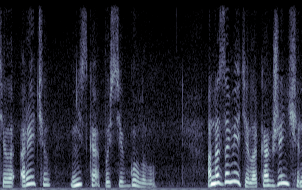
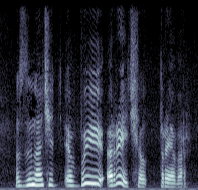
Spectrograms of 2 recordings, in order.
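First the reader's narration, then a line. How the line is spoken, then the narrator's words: Exclaimed, then slower. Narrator (Russian): воскликнул он, заговорив с ней медленнее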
